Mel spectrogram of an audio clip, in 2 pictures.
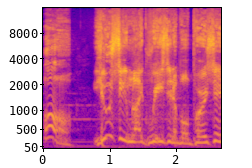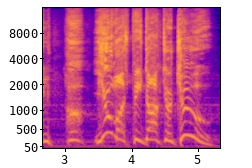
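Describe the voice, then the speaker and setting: A man playing a big, dim-witted, crazed brute who thinks he is a doctor, in a video game, speaking gravelly broken grammar with a booming delivery. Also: very animated, takes it slowly, fairly bright tone, soft background music, full character voice. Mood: loud, eager. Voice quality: gravelly, raspy. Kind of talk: video game character voice lines.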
